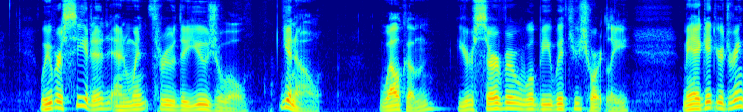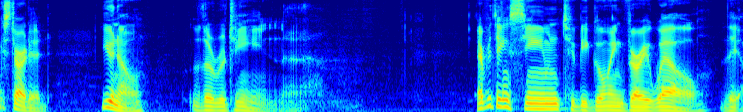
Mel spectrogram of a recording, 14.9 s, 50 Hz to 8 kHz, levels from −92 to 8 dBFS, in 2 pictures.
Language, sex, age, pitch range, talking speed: English, male, 40-59, 95-140 Hz, 145 wpm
